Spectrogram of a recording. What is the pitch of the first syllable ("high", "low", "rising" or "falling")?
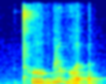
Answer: low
